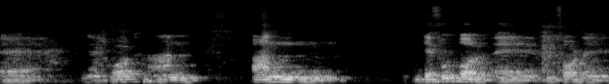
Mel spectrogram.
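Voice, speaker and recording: Audible room echo surrounds a man speaking at a very slow pace in a fairly low pitch, with ordinary pitch variation and long, frequent pauses. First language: Spanish. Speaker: football club director. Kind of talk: conference talk. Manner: halting.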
